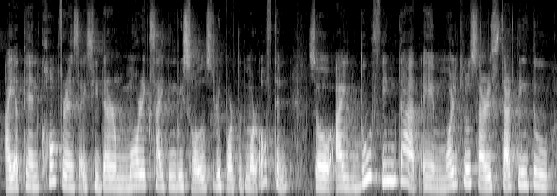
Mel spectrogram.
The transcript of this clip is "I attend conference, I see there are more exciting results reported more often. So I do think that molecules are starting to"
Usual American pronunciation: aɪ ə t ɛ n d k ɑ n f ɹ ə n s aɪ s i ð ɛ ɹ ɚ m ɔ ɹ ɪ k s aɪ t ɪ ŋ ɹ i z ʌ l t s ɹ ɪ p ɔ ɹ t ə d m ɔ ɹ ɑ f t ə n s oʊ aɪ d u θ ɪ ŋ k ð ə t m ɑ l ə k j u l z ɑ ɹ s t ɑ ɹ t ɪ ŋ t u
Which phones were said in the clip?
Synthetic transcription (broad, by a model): aɪ ə t ɛ n d k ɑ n f ɹ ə n s aɪ s i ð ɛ ɹ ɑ m ɔ ɹ ɪ k s aɪ t ɪ ŋ ɹ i s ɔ l t s ɹ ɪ p ɔ ɹ t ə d m ɔ ɹ ɑ f t ə n s oʊ aɪ d u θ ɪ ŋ k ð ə t m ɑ l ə k j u l s ɑ ɹ s t ɑ ɹ t ɪ ŋ t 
